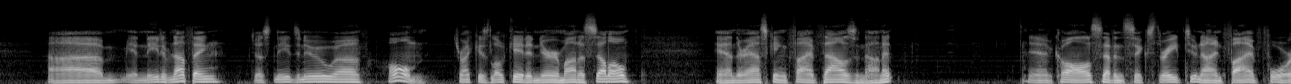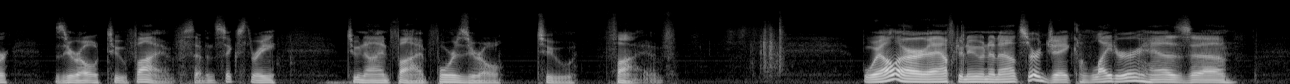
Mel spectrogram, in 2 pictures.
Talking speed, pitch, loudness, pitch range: 90 wpm, 100 Hz, -20 LUFS, 90-115 Hz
